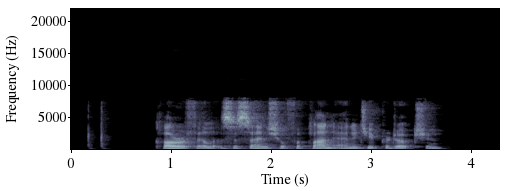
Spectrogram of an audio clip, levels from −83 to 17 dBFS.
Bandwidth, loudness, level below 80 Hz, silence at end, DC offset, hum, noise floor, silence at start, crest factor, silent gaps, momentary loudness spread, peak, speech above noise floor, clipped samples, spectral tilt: 8.4 kHz; -23 LUFS; -66 dBFS; 0.6 s; under 0.1%; none; -73 dBFS; 0.85 s; 22 dB; none; 10 LU; -4 dBFS; 49 dB; under 0.1%; -3 dB/octave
